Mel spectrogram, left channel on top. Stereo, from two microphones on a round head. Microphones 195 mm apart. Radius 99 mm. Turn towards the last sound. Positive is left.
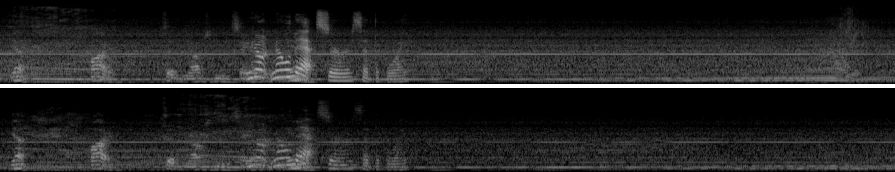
turn(degrees=60)  # may be behind; listen again after turning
